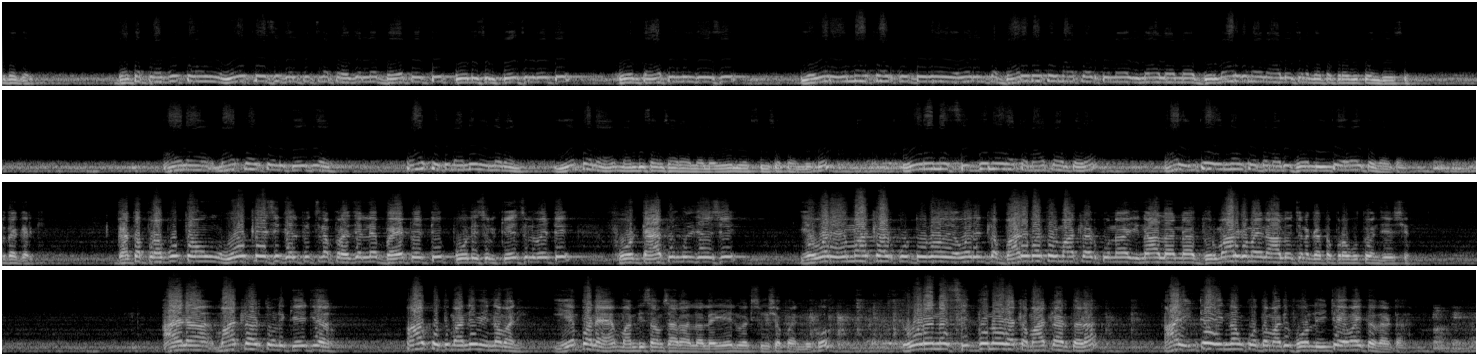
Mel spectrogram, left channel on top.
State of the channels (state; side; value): normal; both; correlation 0.43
